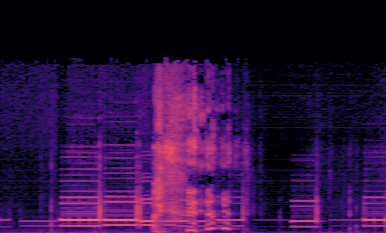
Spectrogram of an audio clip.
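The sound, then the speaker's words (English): Phone dialing tones beep in short bursts as an outgoing phone call is placed and rings, broken up by a brief stretch of noise and muffled voices partway through, then the tones resume toward the end. “Okay, and call him. It's ringing.”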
